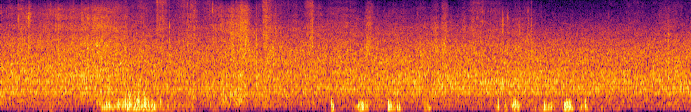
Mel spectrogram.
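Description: A horse's hooves thud softly on straw-covered ground.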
